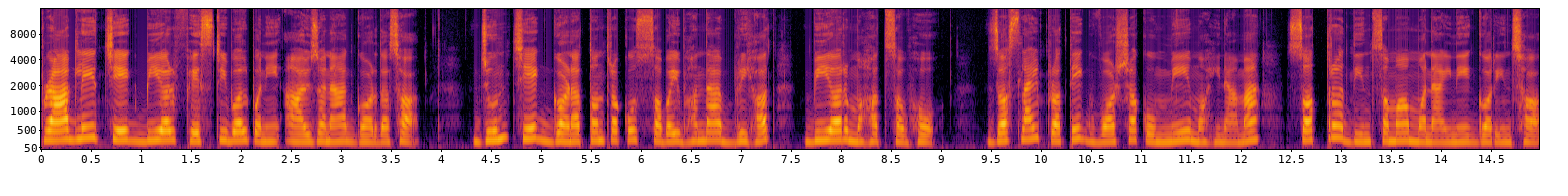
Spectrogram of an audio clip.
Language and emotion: Nepali, neutral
